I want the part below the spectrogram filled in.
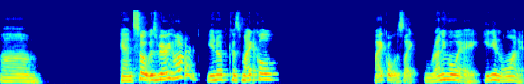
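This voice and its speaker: With a West Coast accent, a woman speaks at a moderate pace in a fairly high voice, using long, frequent pauses, very wide pitch swings and big swings in loudness. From Los Angeles, California. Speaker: guest. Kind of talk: testimony. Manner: halting, many repetitions.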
